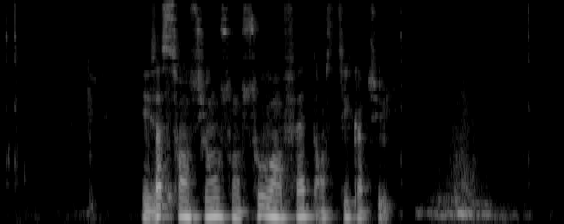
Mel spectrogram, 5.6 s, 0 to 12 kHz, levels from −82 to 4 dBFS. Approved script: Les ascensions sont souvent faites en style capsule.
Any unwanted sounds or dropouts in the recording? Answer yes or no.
yes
